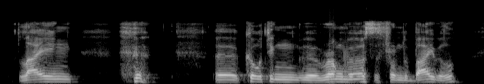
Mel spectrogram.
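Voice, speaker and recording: A man of medium pitch speaks with a non-native accent. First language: not English. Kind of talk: call-in discussion. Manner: halting, many fillers.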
